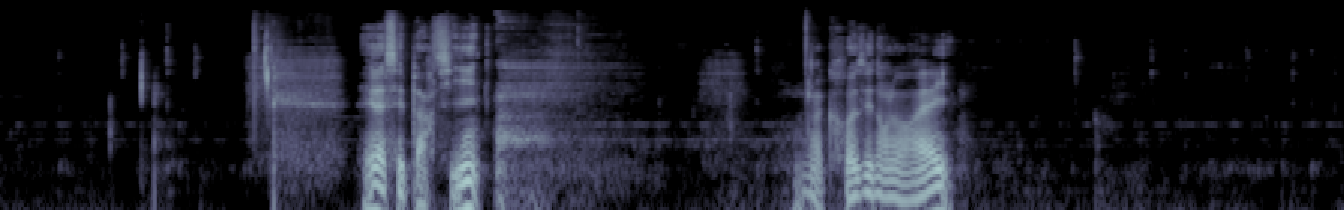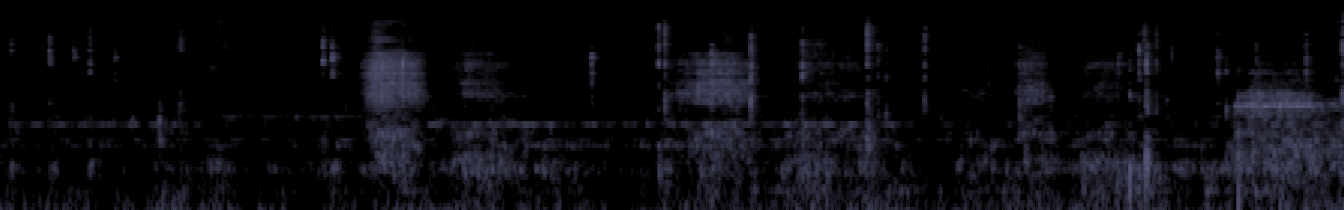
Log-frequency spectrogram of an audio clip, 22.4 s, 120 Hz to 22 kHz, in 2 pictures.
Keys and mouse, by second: 4.8-6.3 middle drag, 6.3-18.9 ctrl+drag, 18.9-20.4 middle drag, 20.4-22.4 drag.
